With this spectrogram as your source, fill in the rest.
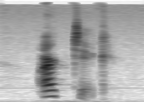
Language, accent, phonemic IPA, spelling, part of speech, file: English, US, /ˈɑɹ(k).tɪk/, Arctic, adjective / proper noun / noun, En-us-Arctic.ogg
- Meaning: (adjective) 1. Pertaining to the celestial north pole, or to the pole star 2. Pertaining to the northern polar region of the planet, characterised by extreme cold and an icy landscape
